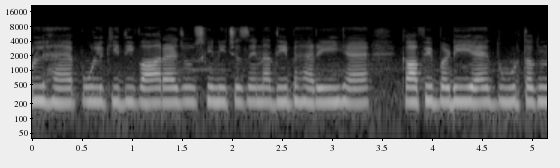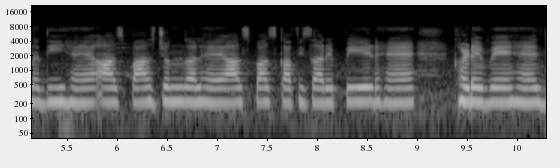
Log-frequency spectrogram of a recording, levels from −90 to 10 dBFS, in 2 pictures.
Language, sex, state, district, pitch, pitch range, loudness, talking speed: Hindi, female, Uttar Pradesh, Muzaffarnagar, 220 Hz, 215-220 Hz, -29 LUFS, 185 wpm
